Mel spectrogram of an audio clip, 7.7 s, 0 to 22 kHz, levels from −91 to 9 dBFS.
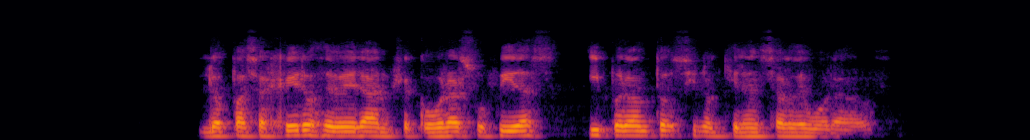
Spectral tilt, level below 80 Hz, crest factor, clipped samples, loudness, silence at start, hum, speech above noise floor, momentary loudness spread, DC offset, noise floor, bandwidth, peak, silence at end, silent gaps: -9 dB/octave; -70 dBFS; 16 dB; under 0.1%; -22 LUFS; 1.55 s; none; over 68 dB; 10 LU; under 0.1%; under -90 dBFS; 6.2 kHz; -8 dBFS; 1.2 s; none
